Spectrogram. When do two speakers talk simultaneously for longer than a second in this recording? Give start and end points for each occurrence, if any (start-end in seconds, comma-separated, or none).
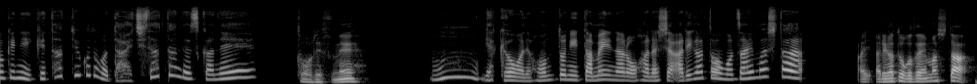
none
